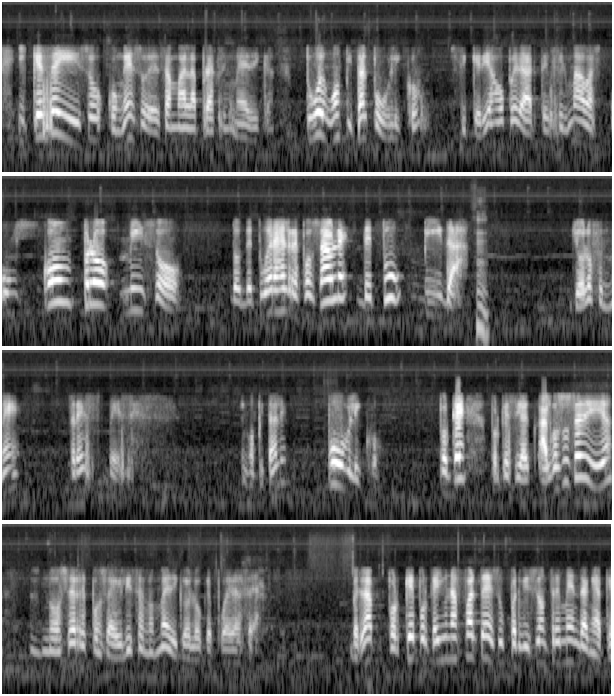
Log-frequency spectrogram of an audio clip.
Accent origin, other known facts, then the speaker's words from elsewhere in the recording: Venezuela; para darnos un abrazo como hermanos venezolanos.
